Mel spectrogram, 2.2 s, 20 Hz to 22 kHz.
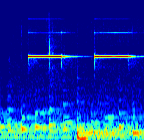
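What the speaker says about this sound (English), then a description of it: "Buzzer will beep for 2 times" A high-pitched electronic buzzer on an alarm annunciator beeps twice, two steady tones close by with a short gap between them over faint background noise.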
